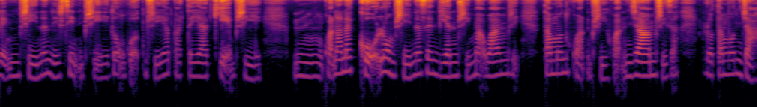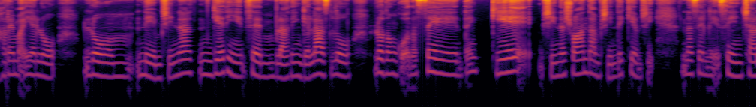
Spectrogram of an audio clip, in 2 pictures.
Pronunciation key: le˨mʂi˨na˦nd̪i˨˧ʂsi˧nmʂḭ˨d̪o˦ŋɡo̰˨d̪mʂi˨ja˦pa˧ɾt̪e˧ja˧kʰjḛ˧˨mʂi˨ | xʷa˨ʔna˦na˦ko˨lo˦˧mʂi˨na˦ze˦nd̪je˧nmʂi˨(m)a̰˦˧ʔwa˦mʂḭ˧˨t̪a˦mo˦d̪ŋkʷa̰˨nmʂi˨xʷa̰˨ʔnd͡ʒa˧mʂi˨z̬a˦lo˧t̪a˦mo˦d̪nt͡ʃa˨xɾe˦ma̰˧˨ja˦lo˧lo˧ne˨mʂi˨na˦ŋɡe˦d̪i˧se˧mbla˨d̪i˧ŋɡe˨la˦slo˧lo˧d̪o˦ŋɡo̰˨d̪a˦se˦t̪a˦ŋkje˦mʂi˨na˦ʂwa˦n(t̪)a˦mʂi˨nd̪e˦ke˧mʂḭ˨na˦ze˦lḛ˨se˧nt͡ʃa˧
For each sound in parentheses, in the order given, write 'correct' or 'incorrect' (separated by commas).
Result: correct, incorrect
